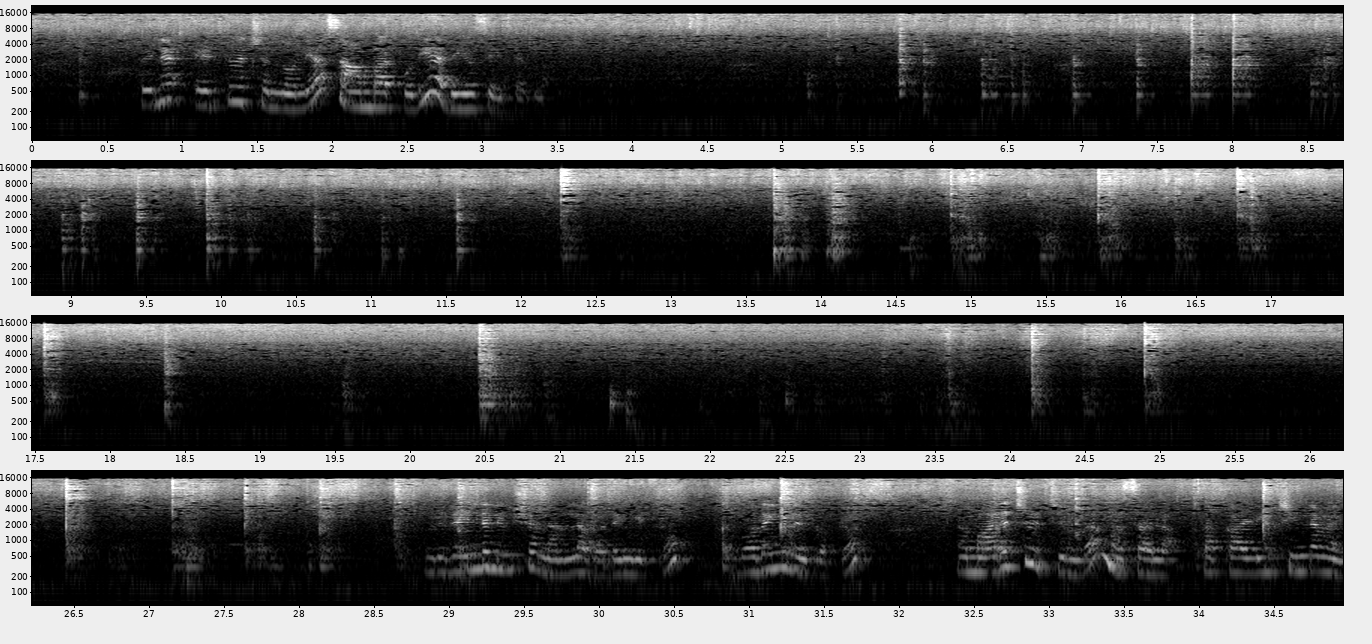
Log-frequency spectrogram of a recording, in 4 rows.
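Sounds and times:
oil sizzling: 0.0s - 34.9s
metal spatula scraping pan: 26.4s - 34.7s.

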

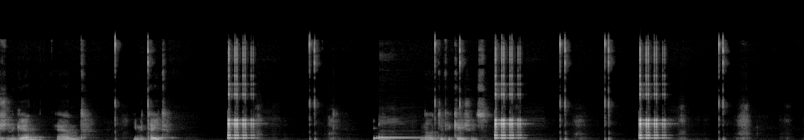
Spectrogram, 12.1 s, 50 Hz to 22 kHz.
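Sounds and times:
electronic notification alert: 5.6s - 6.8s.

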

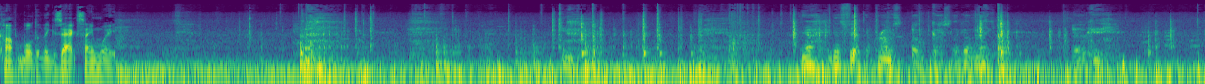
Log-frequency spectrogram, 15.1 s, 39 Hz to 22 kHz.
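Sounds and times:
low rumble: 1.4s - 15.0s
metal clunks and rattles: 2.9s - 15.0s.

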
